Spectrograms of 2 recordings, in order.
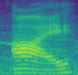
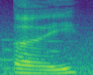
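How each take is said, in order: First: The diphthong starts from an open position. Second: The diphthong starts from a central position. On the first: This is the modern pronunciation. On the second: This is how it was said in Shakespeare's time.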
